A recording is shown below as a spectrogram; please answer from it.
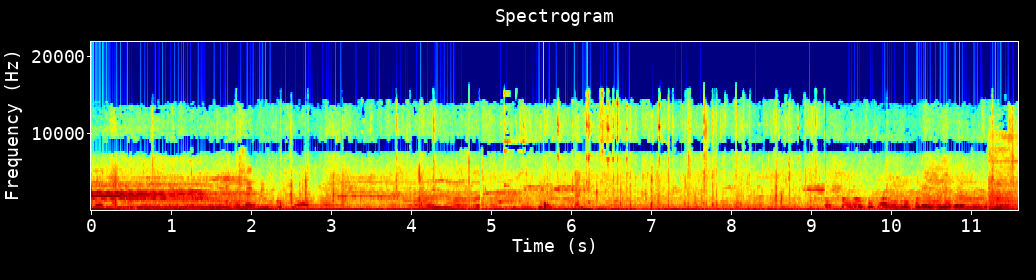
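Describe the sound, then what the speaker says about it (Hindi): Horses whinny and neigh at the Sonpur horse fair in India, several calls across the clip, with hoof clip-clop, crowd babble and nearby talk. "देख सकते हैं इस प्रकार से घोड़ा"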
